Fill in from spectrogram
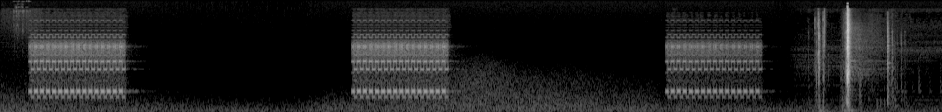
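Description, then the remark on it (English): A telephone rings three times in steady, evenly spaced bursts, clear and fairly loud, followed by a couple of sharp clicks as if the receiver is picked up. No one speaks. “Months later, Angela is back in Canada. She calls Julia.”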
